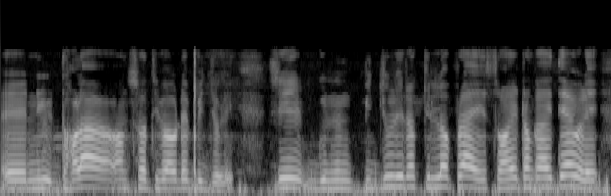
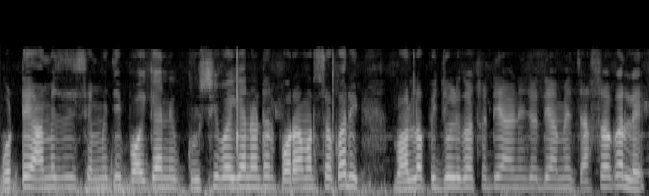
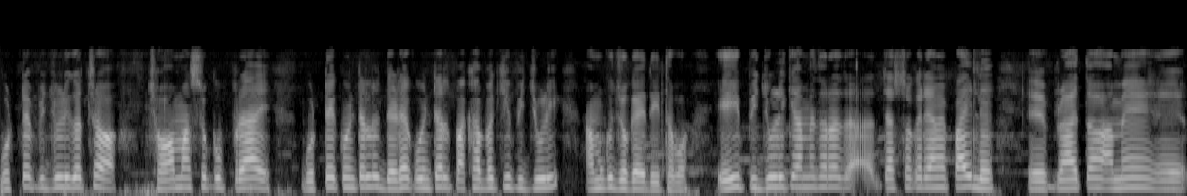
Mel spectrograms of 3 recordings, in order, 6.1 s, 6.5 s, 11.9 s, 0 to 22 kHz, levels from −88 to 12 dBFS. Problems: background sounds at intervals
